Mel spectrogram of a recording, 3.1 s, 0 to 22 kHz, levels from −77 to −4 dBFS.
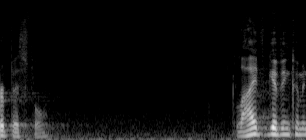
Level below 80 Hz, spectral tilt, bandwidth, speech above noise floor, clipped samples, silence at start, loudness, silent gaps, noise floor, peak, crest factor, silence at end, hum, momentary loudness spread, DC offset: -54 dBFS; -8 dB/octave; 18 kHz; 31 dB; under 0.1%; 0 s; -24 LUFS; none; -56 dBFS; -4 dBFS; 22 dB; 0 s; none; 25 LU; under 0.1%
